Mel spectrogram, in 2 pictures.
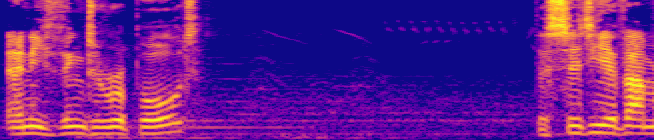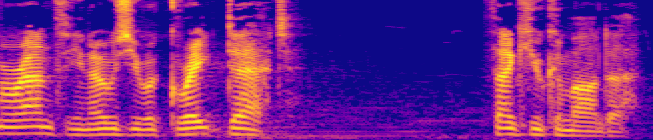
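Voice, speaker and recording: An actor playing a dutiful, earnest city guard officer in a video game, speaking in a formal, measured way. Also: male voice, mid-range voice, fairly even intonation, faint music behind, lightly acted. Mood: earnest, grateful. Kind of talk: video game character acting.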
